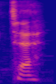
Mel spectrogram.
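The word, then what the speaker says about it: Teh: Here's one from Phantom Te Mate. Phantom the Mate, but it's spelled T-E-H.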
